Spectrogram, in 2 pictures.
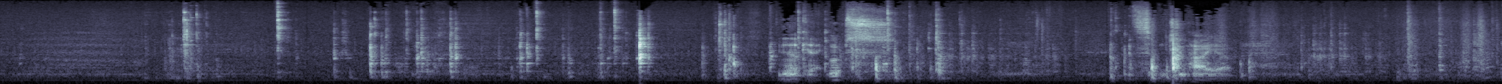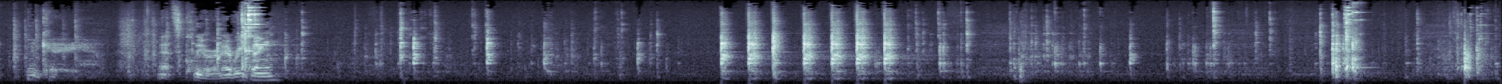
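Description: Light metal-on-metal taps of a hammer on a pin punch, driving a stuck part out of an old Singer sewing machine head. The taps come in scattered groups, with a quick run of about ten taps a little past the middle, mixed with tools clinking on the bench.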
